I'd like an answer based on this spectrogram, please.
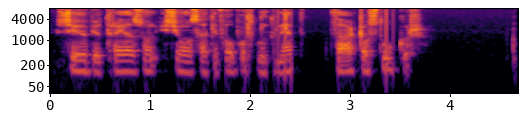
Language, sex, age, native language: Icelandic, male, 40-49, Icelandic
